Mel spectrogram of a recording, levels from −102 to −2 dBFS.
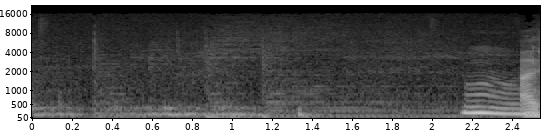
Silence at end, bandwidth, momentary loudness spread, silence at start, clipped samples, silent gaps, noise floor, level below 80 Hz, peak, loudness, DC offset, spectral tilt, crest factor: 0 s; 16.5 kHz; 22 LU; 0 s; under 0.1%; none; -56 dBFS; -60 dBFS; -16 dBFS; -40 LUFS; under 0.1%; -7 dB/octave; 22 dB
